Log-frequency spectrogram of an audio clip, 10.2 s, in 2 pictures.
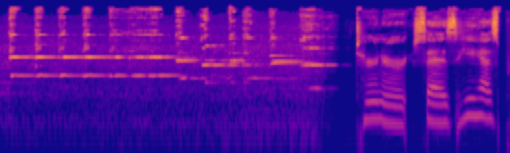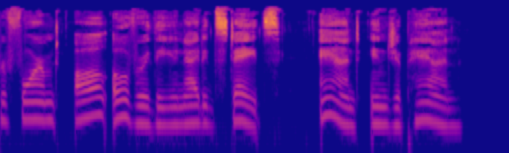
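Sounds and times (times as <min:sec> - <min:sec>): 
glass harp melody: 0:00.0 - 0:03.5
speech: 0:03.6 - 0:09.8.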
